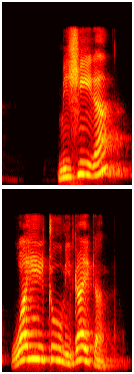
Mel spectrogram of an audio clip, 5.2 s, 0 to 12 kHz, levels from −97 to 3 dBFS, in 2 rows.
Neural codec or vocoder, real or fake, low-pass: codec, 16 kHz, 2 kbps, X-Codec, HuBERT features, trained on balanced general audio; fake; 7.2 kHz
